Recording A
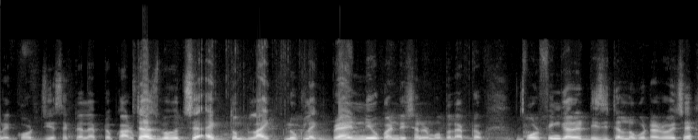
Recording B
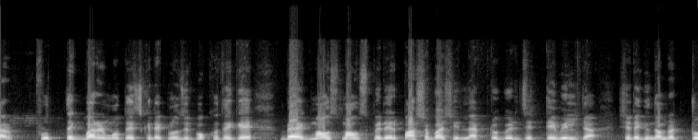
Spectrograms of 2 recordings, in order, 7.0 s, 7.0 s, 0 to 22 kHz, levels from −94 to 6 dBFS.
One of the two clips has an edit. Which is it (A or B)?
A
